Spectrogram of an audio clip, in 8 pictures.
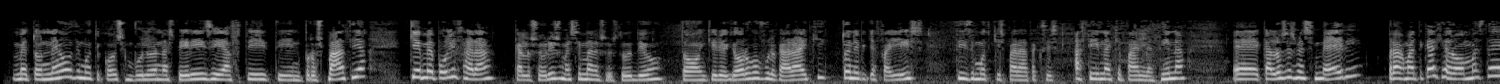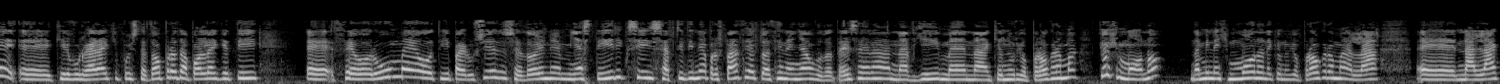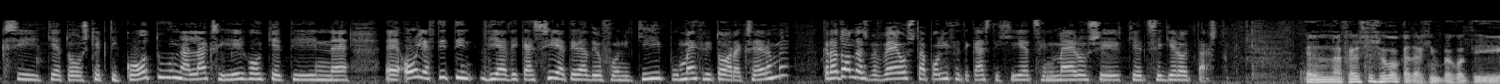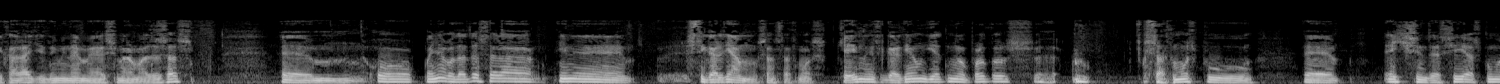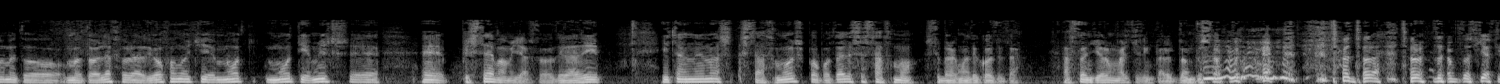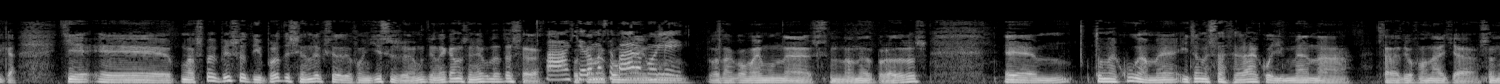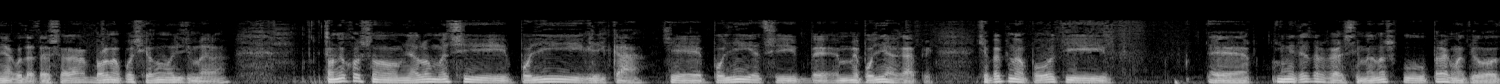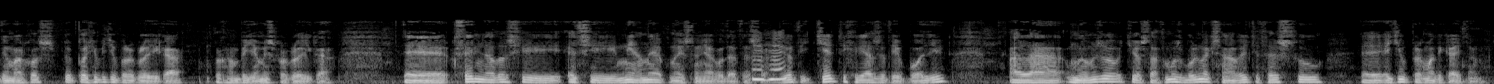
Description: H καθημερινότητα του πολίτη, η συστηματική δουλειά στον καθαρισμό την αποκομιδή και τον καλλωπισμό της Αθήνας, ώστε να αναδειχθεί το φωτεινό της πρόσωπο- όπως της αξίζει- προκύπτει ως κεντρικό σημείο από τη συνέντευξη του Γιώργου Βουλγαράκη στον Αθήνα 9.84.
